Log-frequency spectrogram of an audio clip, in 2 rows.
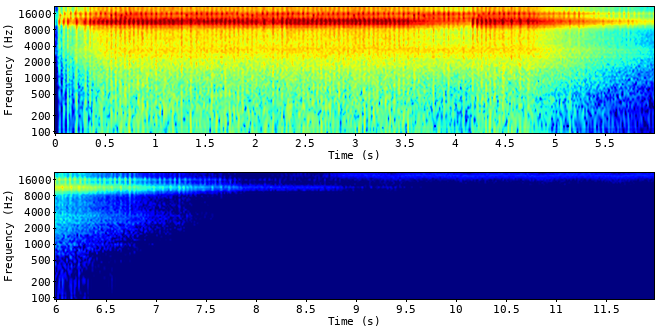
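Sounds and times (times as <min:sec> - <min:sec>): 
forest cicadas chirping: 0:00.2 - 0:05.4.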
